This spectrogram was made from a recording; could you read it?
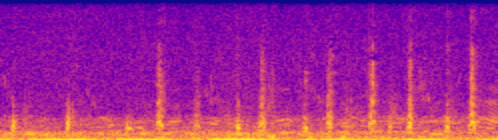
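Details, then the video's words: Farmed chukar partridge uttering spaced, clipped chuck notes at an uneven pace, with a heavy low-pitched hum underneath. "فارمی چکور کا آواز"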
